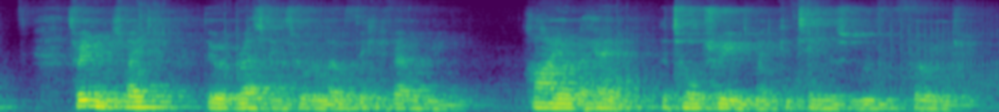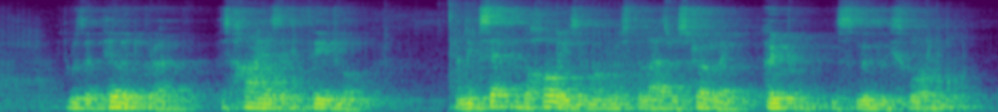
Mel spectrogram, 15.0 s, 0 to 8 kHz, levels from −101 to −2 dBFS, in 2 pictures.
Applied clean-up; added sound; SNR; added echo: neural separator model SepFormer DNS4.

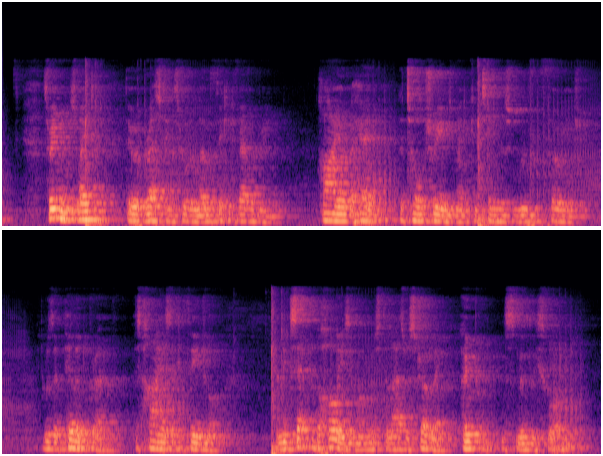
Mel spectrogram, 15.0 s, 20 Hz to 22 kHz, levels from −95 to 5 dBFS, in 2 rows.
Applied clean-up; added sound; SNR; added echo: none; Slam; 15 dB; reverberation time 1.0 s.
